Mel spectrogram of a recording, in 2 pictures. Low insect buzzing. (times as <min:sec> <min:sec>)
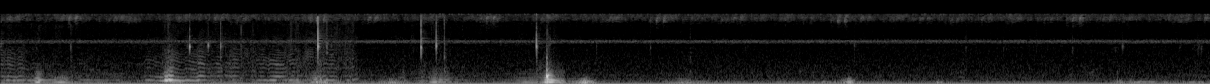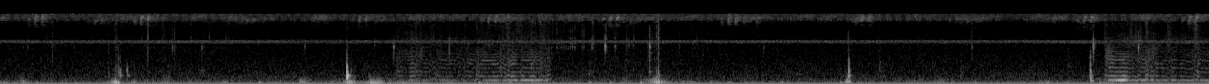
0:00.0 0:04.5, 0:15.9 0:18.0, 0:23.1 0:24.2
